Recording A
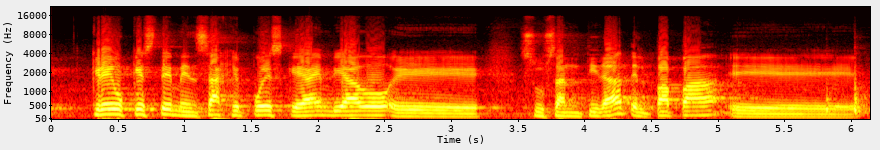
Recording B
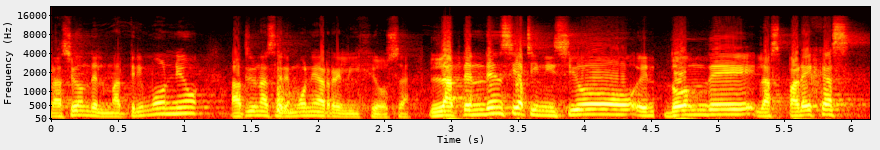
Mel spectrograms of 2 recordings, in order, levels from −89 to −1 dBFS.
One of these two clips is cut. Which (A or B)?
B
